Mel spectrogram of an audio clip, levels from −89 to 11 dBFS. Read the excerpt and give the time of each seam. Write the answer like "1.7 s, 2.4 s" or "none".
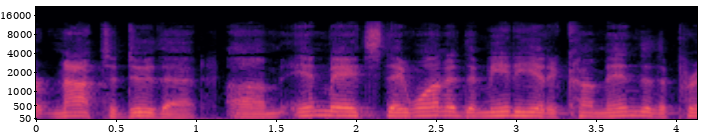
1.1 s

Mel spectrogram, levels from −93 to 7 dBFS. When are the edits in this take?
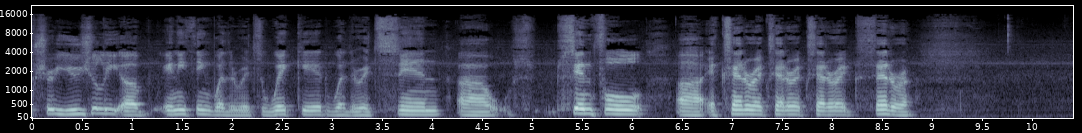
4.1 s

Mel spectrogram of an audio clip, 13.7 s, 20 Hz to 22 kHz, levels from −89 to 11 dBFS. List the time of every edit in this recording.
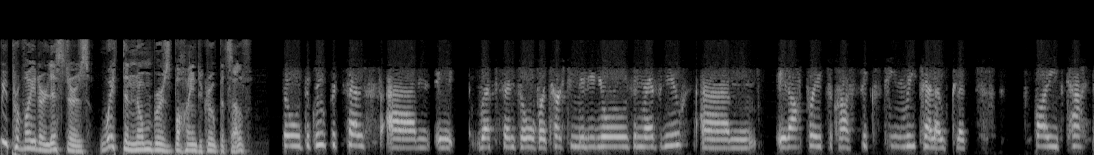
none

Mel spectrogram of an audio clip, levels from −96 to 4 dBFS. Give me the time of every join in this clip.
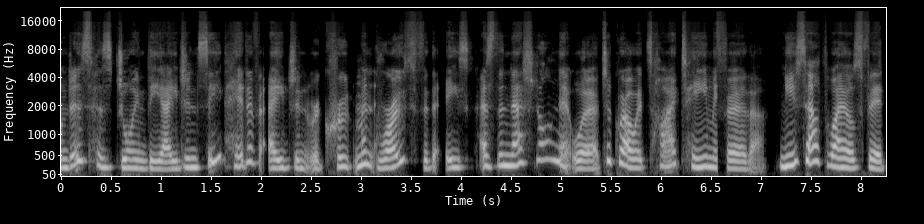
1.6 s, 3.2 s, 4.1 s, 5.4 s, 6.2 s, 6.6 s

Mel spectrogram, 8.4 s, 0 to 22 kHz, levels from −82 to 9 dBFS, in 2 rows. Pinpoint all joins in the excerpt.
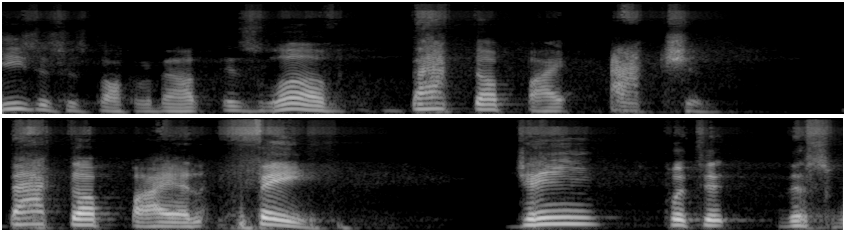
5.3 s

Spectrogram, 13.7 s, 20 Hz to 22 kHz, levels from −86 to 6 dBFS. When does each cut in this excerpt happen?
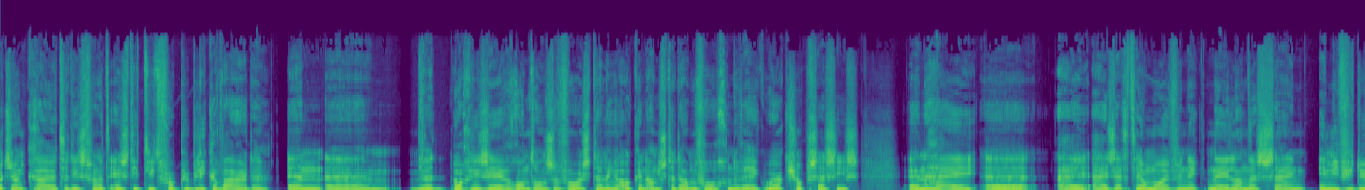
2.8 s, 4.0 s

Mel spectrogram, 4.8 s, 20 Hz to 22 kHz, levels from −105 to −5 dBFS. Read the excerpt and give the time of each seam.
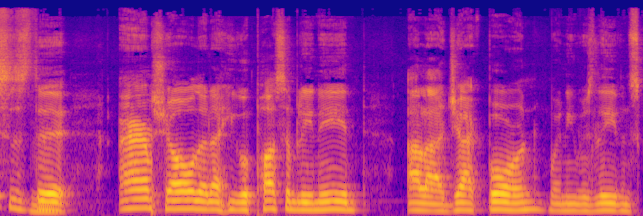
1.1 s

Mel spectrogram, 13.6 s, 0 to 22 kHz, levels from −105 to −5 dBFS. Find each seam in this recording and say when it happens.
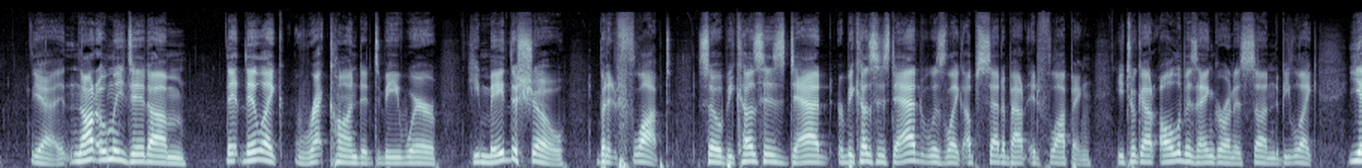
none

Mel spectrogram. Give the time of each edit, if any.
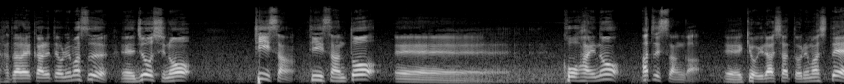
1.1 s, 3.0 s, 6.3 s

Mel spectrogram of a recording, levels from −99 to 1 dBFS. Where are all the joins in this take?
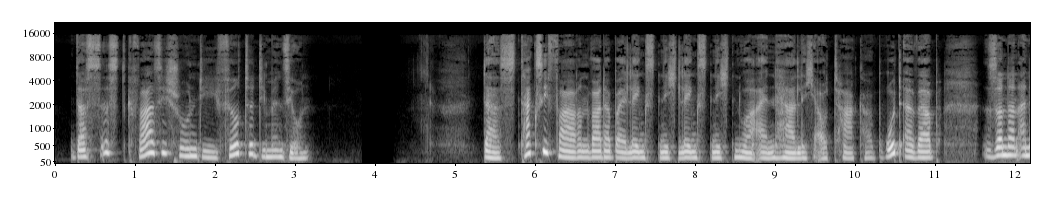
7.8 s

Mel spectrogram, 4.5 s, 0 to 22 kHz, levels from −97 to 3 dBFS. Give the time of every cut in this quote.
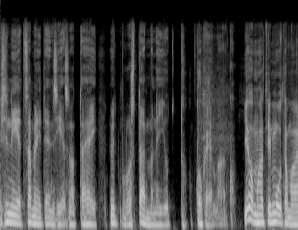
none

